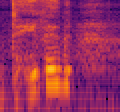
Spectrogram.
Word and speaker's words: David: of these days I I love to give it the Spanish pronunciation so David the d e i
